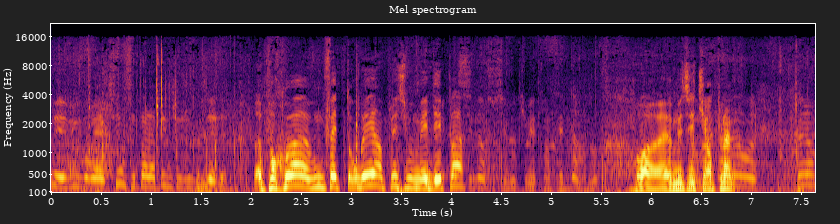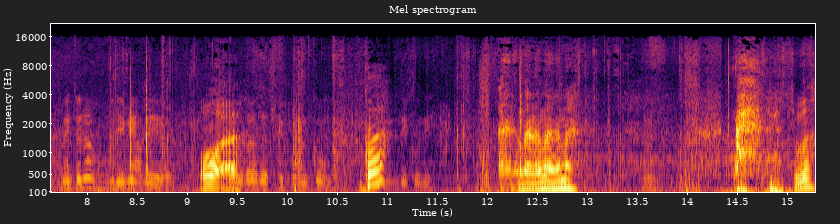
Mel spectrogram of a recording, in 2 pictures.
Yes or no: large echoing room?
no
